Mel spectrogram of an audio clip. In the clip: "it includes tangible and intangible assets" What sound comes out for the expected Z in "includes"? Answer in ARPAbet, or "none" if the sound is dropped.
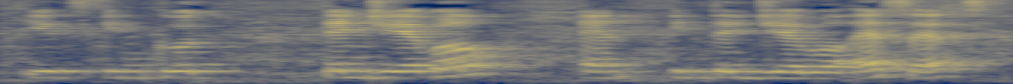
none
